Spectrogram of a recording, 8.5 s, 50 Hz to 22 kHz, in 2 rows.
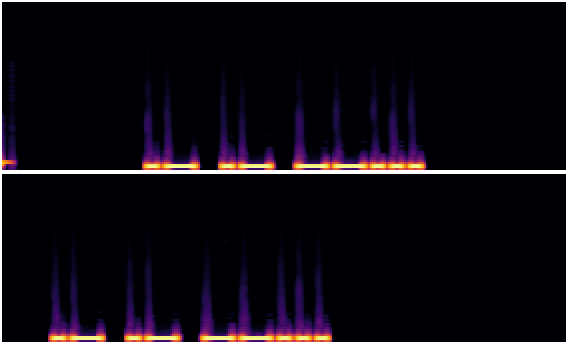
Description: Morse code, heard as a keyed tone, about 17 wpm, 700 Hz. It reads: AA7 AA7
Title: USA Call Sign Prefixes - Repeated 2x - 17wpm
